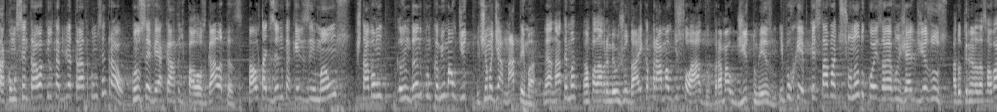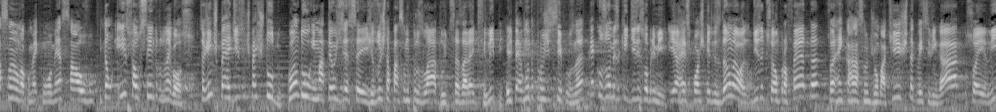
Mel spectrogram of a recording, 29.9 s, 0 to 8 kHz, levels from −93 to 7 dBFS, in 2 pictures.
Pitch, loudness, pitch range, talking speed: 245 Hz, -16 LUFS, 210-285 Hz, 285 wpm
